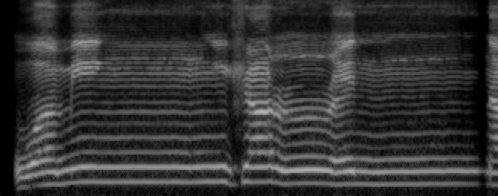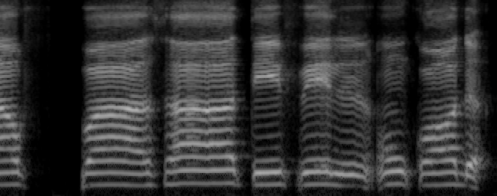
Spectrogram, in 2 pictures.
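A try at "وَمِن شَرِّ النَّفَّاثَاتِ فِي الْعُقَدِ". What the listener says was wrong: Lagi jangan syarrin. I-nya jelasin.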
